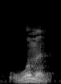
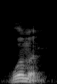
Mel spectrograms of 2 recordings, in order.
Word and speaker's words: woman: right here we have woman woman okay this o here is pronounced oo okay it's an u sound where this o is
